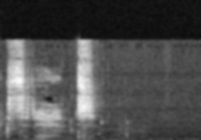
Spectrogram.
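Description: A young girl speaks brightly and close by.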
